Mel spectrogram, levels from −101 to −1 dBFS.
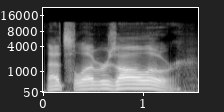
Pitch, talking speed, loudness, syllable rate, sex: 135 Hz, 155 wpm, -14 LUFS, 4.3 syllables/s, male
